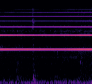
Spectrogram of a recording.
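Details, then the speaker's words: Semi truck at first key-on in the morning, with an air leak: a steady high-pitched electronic buzz, unbroken; the low air pressure warning because the tanks have bled down overnight. "do all our stuff, and I'll tell you what right now, if you hear that annoying noise and you see this readout, then you know you've got no air."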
